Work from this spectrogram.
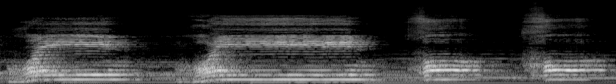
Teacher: अदा होते हैं अदनाए हलक से, अदनाए हलक से, यानी गले के ऊपर वाले हिस्से से जो मुंह की जानिब है, गले के ऊपर वाले हिस्से से जो मुंह की जानिब है।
